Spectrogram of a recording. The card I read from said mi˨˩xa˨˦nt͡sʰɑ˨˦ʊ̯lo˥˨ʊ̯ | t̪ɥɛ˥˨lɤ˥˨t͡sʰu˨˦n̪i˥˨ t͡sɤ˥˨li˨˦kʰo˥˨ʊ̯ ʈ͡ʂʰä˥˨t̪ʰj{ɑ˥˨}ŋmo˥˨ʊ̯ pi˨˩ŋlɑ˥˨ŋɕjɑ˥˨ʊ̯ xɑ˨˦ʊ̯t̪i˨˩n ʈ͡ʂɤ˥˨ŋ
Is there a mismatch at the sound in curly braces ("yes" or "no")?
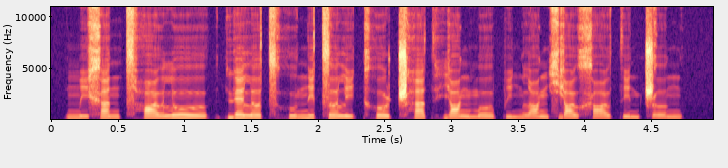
no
